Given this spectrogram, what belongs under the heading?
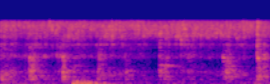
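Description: Vegetables frying in a pan, a steady loud sizzle with soft stirring scrapes and small clunks recurring at intervals, with no talking.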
